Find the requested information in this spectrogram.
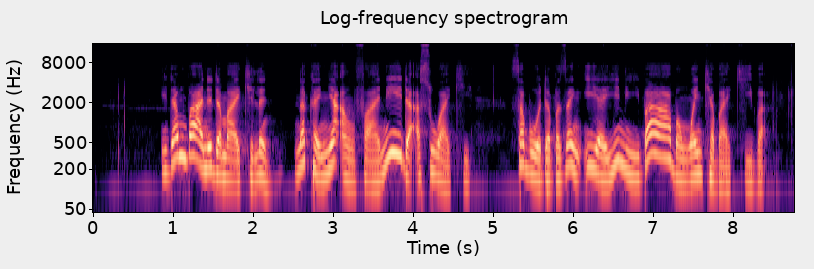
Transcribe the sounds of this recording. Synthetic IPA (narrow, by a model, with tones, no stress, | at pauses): ʔɪ˨dɐ˦mbaː˦ni˦da˨maː˨kʲɪ˨lɪ˦n | na˦kɐ˨ɲji˦ʔa˨mɸaː˨niː˦da̰˨ʔa̰˨sʊ˦wa̰ː˨kʲʰiː˦ | sɐ˦boː˨da˨baː˨zɐ˦˨ŋʔɪ˦ja˨jɪ˦niː˨ba˦ʔbɐ˨ŋwɐ˦ŋkʲe˨ba̰ː˨kʲʰiː˦ba̰˦ʔ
